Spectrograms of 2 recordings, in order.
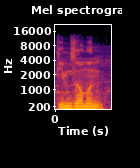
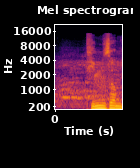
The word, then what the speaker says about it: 딤섬: 딤섬 식당입니다. 우리말로는 점심이라 쓰고 광동어로는 딤섬이라 발음하는 이 음식의 뜻은 광둥식 간식이라는군요.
